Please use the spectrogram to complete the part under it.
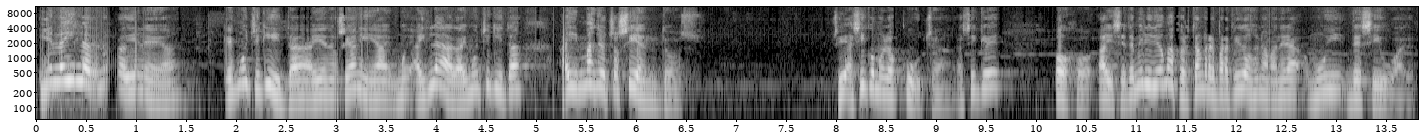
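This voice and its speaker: A man's voice: high-pitched, big pitch swings, brisk, mellow. A man hosting an informal cultural talk, playful like a mock announcer and full of hesitant fillers. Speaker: host. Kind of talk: informal cultural talk answering viewer questions.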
